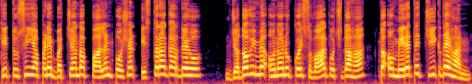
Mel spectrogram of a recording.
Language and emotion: Punjabi, angry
